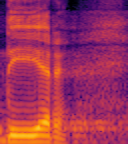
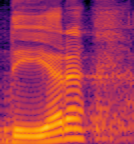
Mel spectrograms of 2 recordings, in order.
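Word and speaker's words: there: दोनों को याद रखिएगा आगे टी एच ई आर ई और टी एच ई आई आर तो टी एच ई आर ई इसे हम पढ़ते हैं देयर क्या पढ़ते हैं बच्चों देयर और इस टी एच ई आर को टी एच ई आई आर को क्या पढ़ते हैं इसे भी देयर पढ़ते हैं दोनों को देयर ही पढ़ते हैं लेकिन देर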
